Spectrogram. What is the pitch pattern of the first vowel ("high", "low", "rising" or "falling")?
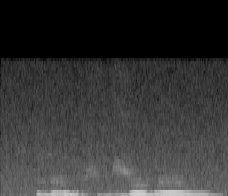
high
